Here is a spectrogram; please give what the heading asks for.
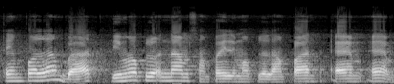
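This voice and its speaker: A man's voice: a little high, moderate pace, slight background noise, rough recording. A young man teaching a primary-school music lesson, explaining patiently step by step. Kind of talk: online class lesson for children.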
